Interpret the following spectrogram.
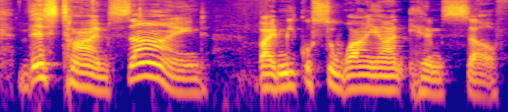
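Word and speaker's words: Suayan: Sawayan, remember that. Not Suyin, not Cyan, Sawayan. He even told me there at the con, he's like, yeah, people always mispronounce his names. Sawayan. Not so much with the Y, okay?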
